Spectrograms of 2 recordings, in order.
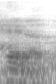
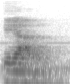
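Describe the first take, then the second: First: The word starts with a breathy h sound. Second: The word starts with a vowel, no h. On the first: "la mayoría de las personas dirían eso se pronuncia head" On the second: "no te va a decir, ahí dice ear"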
